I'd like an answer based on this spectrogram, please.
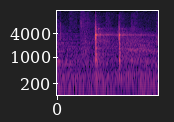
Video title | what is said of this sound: Gak Masuk Akal! SUV AWD CBU Jepang Ini LEBIH MURAH Dari Honda HRV?! Subaru XV 2022 Anti SUV Banci 💪🏻 | roof rail yang kalau kita ketok, sudah besi, jadi udah bisa kalian pakai beneran buat angkut barang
